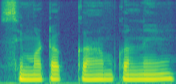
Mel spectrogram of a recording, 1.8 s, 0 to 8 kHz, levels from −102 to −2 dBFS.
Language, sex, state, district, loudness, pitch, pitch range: Garhwali, male, Uttarakhand, Uttarkashi, -14 LUFS, 120 Hz, 120-125 Hz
